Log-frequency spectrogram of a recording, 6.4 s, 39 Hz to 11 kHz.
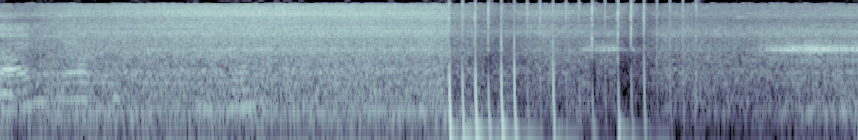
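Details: Steady rushing air from a cooling blower, then a run of sharp snapping clicks from laser pulses at the highest setting, during a 7th lettering and 3rd palm tattoo removal session; laser tattoo removal pulses with cooling air.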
